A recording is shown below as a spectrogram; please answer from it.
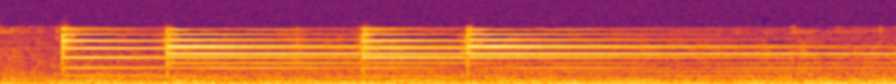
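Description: Doorbell chime rung twice: a two-note ding-dong, high then low, sounding about a second and a half apart, each note ringing on and fading slowly.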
